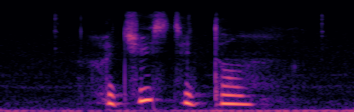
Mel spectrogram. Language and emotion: Russian, sad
